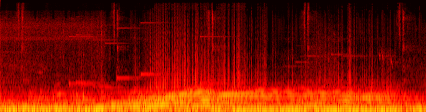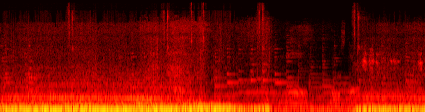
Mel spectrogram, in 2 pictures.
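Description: Toyota GR Supra on a track day, engine rising in pitch as it accelerates hard, then a steady rumbling drone and a sharp drop as it brakes to a full stop, with someone talking over much of it.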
